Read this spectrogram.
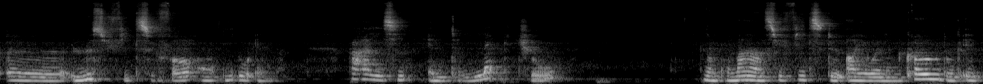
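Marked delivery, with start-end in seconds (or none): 4.3-5.6 "intellectual" said slowly, stress on "-lec-"; slow stress demo. Shown as a demonstration. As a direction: model "intellectual", leaning on "-lec-". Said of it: "juste avant le U A L". ("intellectual" lentement, accent sur "-lec-")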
